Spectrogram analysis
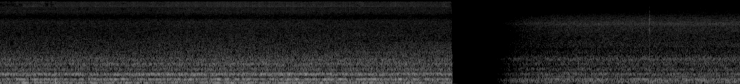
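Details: Honey bee swarm entering an empty hive late in the season; dense steady buzzing hum, cut by a short break of silence partway, then resuming slightly softer.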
